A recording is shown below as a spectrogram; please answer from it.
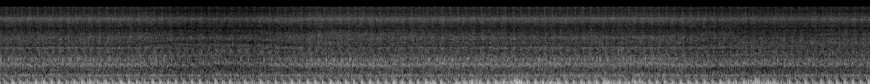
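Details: Honda Beat FI scooter after repair of rough running when hot, blamed on a worn boss: even, steady single-cylinder putter with no knocks or rattles; the engine now runs smooth and sounds healthy.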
